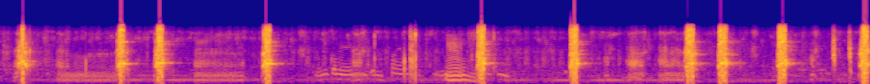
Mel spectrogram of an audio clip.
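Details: Young German Shepherd dog in Jamaica giving sharp single barks spaced about one to two seconds apart, with a stretch of whining, wavering vocal sounds and a low steady hum between barks.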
